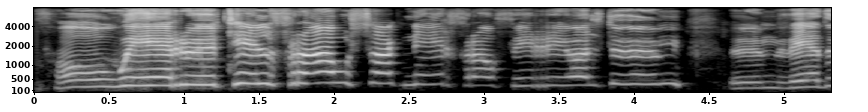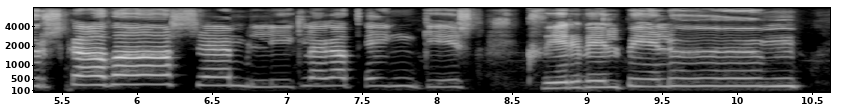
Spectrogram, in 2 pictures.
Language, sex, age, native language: Icelandic, female, 30-39, Icelandic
